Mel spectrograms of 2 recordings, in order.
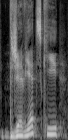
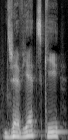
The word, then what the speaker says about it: Drzewiecki: Drzewiecki, Drzewiecki, Drzewiecki.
